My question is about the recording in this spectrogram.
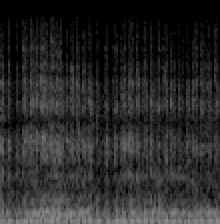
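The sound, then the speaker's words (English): An old-fashioned, old-style lake hot boat with jet propulsion runs loud and steady, a deep continuous roar with a constant low rumble and no pauses. “That's the good old-fashioned lake jet boat right there, ladies and gentlemen.”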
